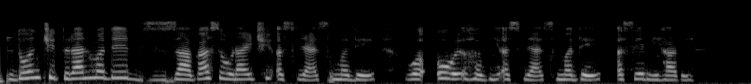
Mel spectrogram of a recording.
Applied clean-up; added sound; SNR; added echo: neural diffusion model UNIVERSE++.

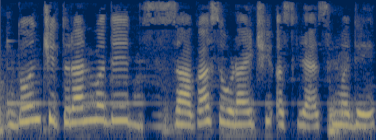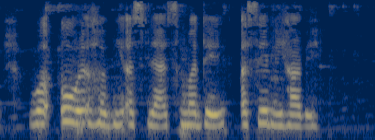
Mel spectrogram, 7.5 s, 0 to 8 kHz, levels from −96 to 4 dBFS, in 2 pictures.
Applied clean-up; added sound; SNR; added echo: neural mask model RNNoise.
